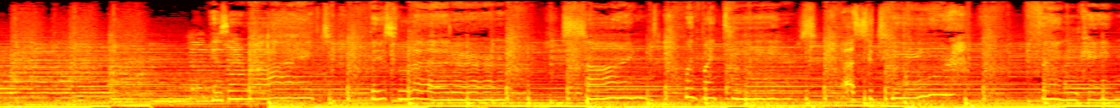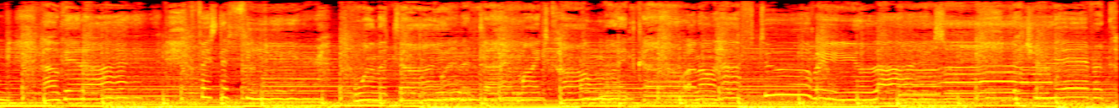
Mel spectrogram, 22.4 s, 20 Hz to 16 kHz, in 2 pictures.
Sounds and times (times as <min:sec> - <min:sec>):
Sad music: 0:00.0 - 0:22.3.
